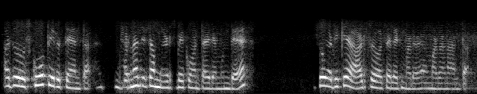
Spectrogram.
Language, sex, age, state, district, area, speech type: Kannada, female, 30-45, Karnataka, Bangalore Rural, rural, conversation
